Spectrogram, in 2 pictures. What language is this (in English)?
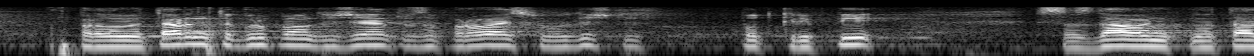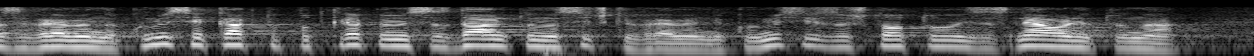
Bulgarian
